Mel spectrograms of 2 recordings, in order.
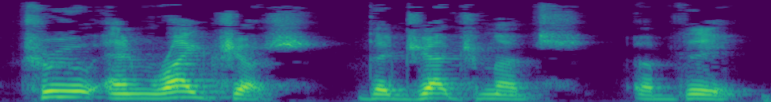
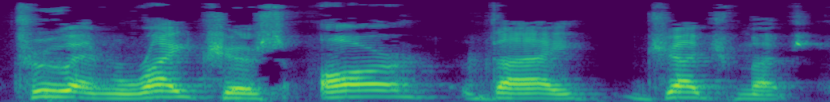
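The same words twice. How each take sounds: First: Said in the usual way. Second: Slow, with are pressed clearly and firmly; stress on are. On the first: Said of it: "But the Greek text says". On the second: Shown as a demonstration. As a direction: lean on the word are, slowly and deliberately. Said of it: "in English, we have to insert it".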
